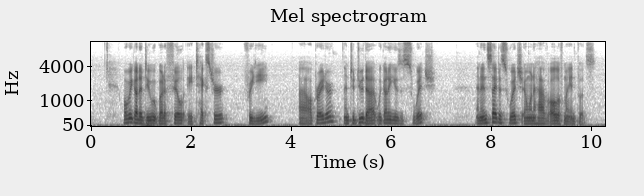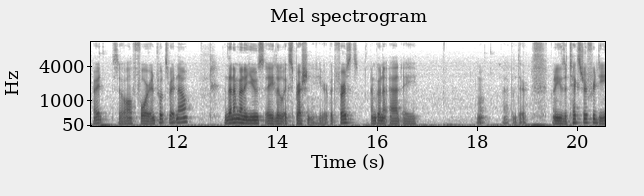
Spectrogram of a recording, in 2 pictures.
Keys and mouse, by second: 4.7 right click, 4.9-5.8 typing, 6.2 click, 6.7 click, 7.3 right click, 8.1 click, 9.1 click, 10.2 middle click, 10.4 click, 11.4 click, 12.9 click, 12.9-13.7 typing, 15.2 right click, 15.7 ctrl+t, 17.4 Escape, 18.1 right click, 18.4-19.4 typing, 18.6 right click, 18.8 click, 19.6 click.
